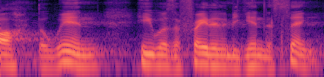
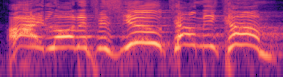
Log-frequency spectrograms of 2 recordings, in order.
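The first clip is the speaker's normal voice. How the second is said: high, loud shouted plea; acted Peter shouting; 10 dB louder than usual. Peter shouting to Jesus for the call. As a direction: yell it out over the storm.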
